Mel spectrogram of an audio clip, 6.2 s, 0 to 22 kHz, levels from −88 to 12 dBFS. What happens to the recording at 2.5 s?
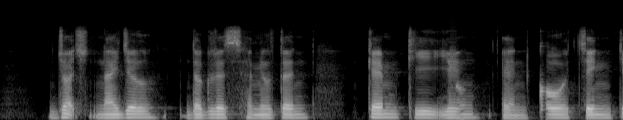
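Nothing goes wrong at 2.5 s: the speech continues intact through that moment, carried over the call path with its usual band-limited coding.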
